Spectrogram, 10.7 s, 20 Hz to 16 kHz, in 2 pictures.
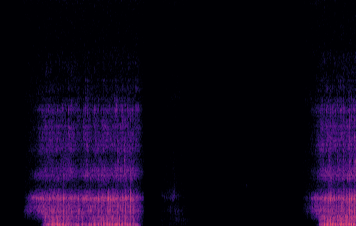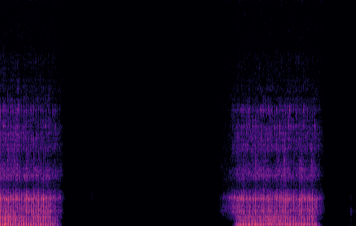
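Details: Three long, buzzing snores in about eleven seconds (around 17 a minute), with near silence between: snoring.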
